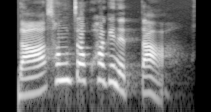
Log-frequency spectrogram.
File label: neutral, monologue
